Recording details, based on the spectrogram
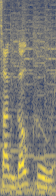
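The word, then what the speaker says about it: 孫悟空: the character Sun Wukong s wukang pronounced soku in Japanese from the Chinese novel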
